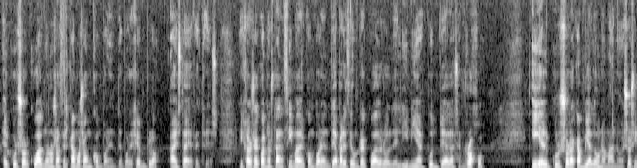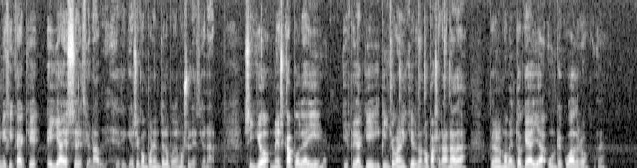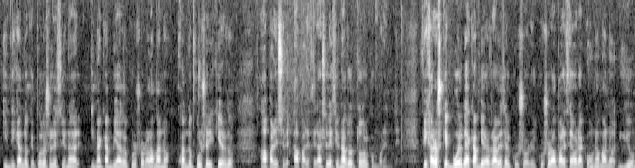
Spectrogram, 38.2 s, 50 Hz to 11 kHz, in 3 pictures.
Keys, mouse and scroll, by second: 20.5 click, 21.1 click, 21.6 click, 29.3 click.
